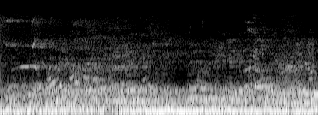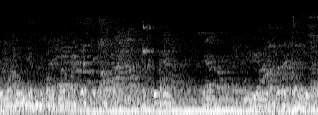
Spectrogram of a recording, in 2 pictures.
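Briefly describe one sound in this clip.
Many voices chatter and echo in a large hall.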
